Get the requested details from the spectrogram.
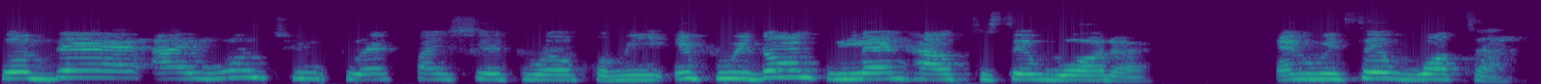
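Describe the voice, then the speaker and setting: At a fairly slow pace, the speaker talks in a Ghanaian accent with ordinary pitch variation. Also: woman, high pitch for a woman. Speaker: audience member asking a question. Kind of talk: question from audience.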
